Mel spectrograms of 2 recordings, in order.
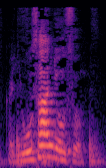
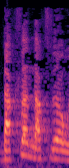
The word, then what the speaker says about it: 요산요수: 그때도 이거를 낙산낙수라고 읽지 않고 산을 즐기고 물을 즐기는단 말인가? 그래도 뭐 말은 될 것 같지만은 그렇게 읽지 않고 좋아하다는 의미일 때는 도금이 요로 바뀝니다.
